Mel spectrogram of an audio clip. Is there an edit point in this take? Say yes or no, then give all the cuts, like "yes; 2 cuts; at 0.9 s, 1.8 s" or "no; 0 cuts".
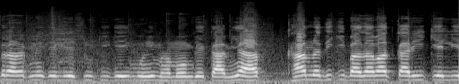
no; 0 cuts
